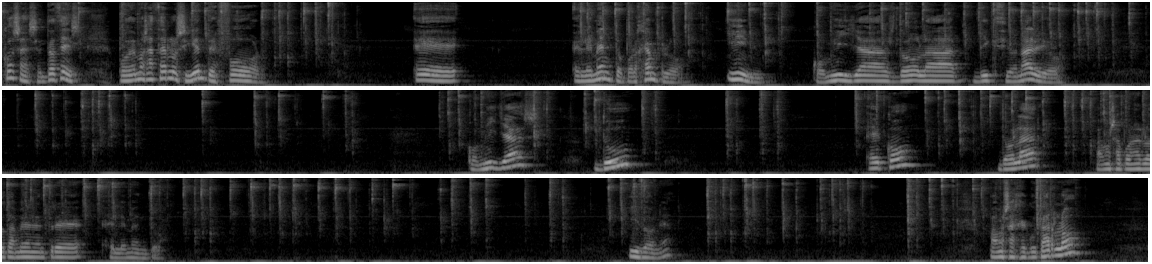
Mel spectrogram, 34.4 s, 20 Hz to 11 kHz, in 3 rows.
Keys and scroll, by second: 0.7-3.6 typing, 1.2 Return, 5.5-12.5 typing, 14.0-14.7 typing, 17.0-18.7 typing, 19.0 Return, 19.7-27.6 typing, 28.4 Return, 28.8-31.7 typing, 32.0 Return, 32.3 super+h, 32.7 ctrl+p, 33.3 Return.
